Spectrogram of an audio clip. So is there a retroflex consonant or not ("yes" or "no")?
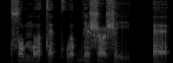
yes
